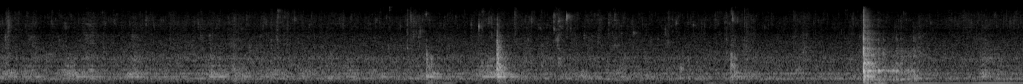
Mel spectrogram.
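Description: Milk being poured slowly into a pot of hot candy syrup, a steady running, pouring sound. There are a few light clicks, and one sharp knock near the end.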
